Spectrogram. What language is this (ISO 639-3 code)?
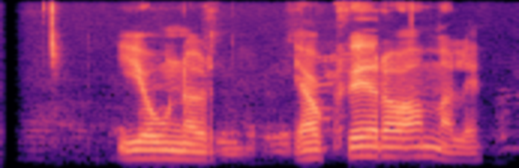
isl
